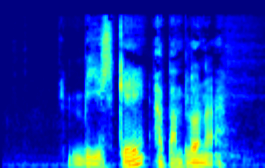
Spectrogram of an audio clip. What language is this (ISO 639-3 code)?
cat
